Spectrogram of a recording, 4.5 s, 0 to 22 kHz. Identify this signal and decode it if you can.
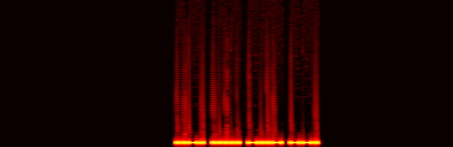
Morse code, heard as a keyed tone, about 40 wpm, 700 Hz. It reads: F5XG
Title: DXCC-100 Call Signs - 4 Characters - 40wpm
